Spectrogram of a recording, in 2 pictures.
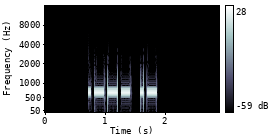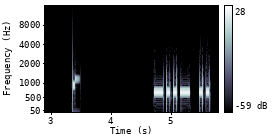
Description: Morse code, heard as a keyed tone, about 22 wpm, 700 Hz. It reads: JA XI
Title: Top Two Letter Combinations in Words 22wpm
